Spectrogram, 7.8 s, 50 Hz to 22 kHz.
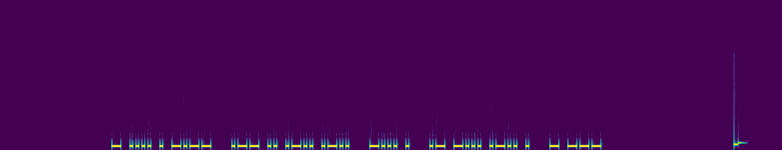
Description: Morse code, heard as a keyed tone, about 40 wpm, 700 Hz. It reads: THEY WILL BE ABLE TO
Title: Sets of 5 Words Encore 40wpm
